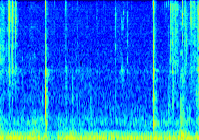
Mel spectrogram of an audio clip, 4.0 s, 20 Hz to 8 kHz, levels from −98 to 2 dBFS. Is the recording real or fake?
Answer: fake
